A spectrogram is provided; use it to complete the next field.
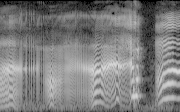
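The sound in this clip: A teething baby cries in long wailing sobs that rise and fall in pitch, loud and continuous, with one brief break near the end before the crying resumes.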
